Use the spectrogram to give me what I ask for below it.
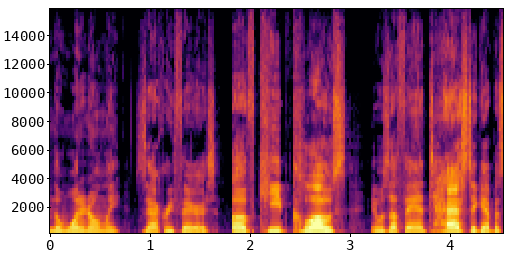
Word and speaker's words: Farris: it on Tennessee and Tennessee education uh Zachary Ferris correct yeah dude like Ferris Muer yes I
